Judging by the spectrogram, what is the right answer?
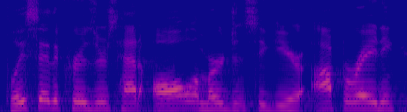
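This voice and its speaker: A man anchoring a local evening newscast with steady, scripted delivery. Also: fairly high pitch, fast talker. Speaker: news anchor.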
